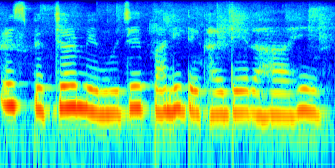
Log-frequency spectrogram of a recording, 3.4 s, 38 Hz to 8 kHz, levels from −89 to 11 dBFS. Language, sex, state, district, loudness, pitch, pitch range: Hindi, female, Arunachal Pradesh, Lower Dibang Valley, -14 LUFS, 230 Hz, 215-255 Hz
